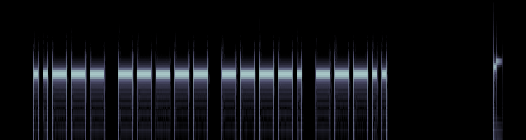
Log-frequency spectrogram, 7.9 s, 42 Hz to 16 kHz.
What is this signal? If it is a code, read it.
Morse code, heard as a keyed tone, about 17 wpm, 700 Hz. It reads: 2098
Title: Numbers - 4-Digit 17wpm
